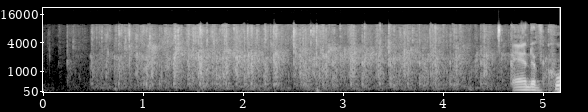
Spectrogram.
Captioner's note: applause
